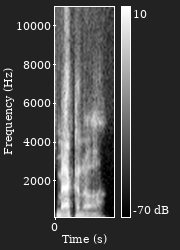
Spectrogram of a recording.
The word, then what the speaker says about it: Mackinac: Mackinac City is spelled with a W at the end, but the name of the point and the Straits of Mackinac are spelled with a C at the end, MACKINAC. But either way, it's pronounced Mackinac. And I used to think it was two different pronunciations, but it's not. It's Mackinac, no matter how it's spelled.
